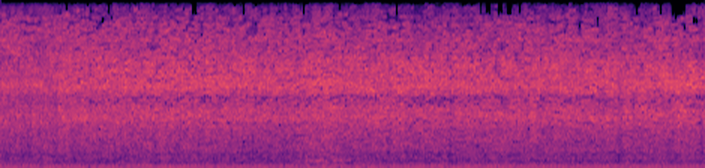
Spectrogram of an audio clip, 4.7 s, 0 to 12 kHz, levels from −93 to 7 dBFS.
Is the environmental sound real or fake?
real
